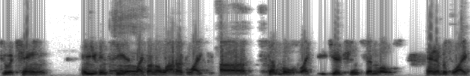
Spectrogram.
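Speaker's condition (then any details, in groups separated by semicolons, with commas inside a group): Cleft palate; ear pressure not relieved, cannot clear ear, ear hurts in wrestling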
